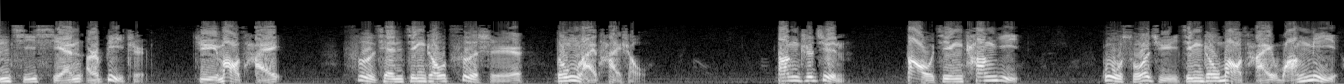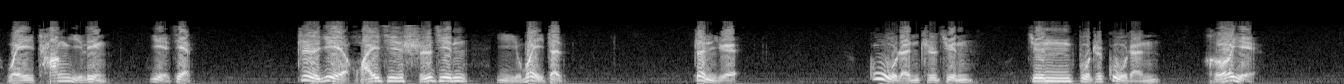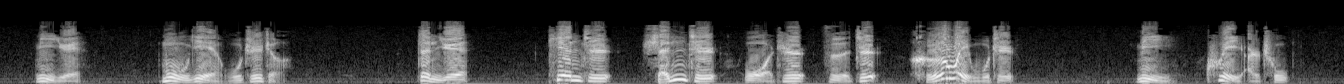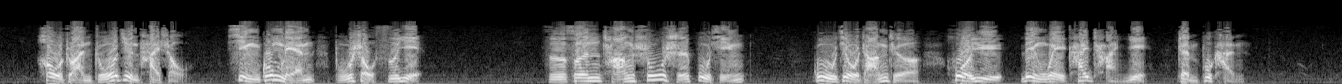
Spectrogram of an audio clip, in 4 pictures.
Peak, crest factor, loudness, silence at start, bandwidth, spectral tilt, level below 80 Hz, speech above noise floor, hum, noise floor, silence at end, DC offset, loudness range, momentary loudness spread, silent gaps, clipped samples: 0 dBFS; 8 dB; -7 LUFS; 0 s; 8 kHz; -5.5 dB/octave; -38 dBFS; 37 dB; none; -44 dBFS; 1 s; under 0.1%; 5 LU; 11 LU; none; 3%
